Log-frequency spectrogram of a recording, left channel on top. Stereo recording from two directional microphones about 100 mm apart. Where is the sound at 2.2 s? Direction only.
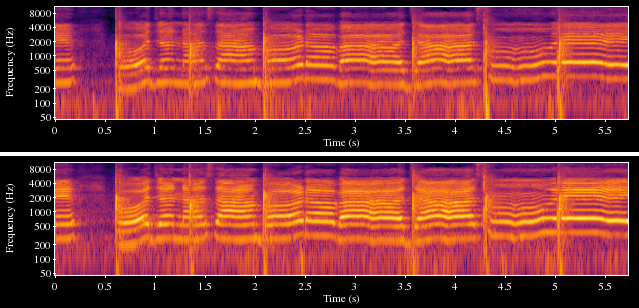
20° right (ahead or behind).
